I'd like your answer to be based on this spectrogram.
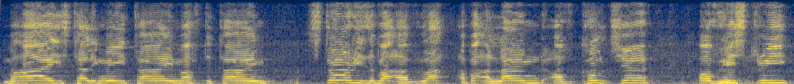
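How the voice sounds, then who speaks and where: Speaking at a street rally outdoors, a man addresses the crowd briefly before reciting a poem plainly and sincerely, using some fillers. His voice sits high but has a dark tone, and the rough recording carries slight background noise.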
